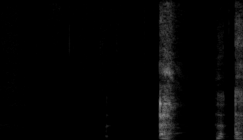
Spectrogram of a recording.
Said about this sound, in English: I really wish that cough would stop.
